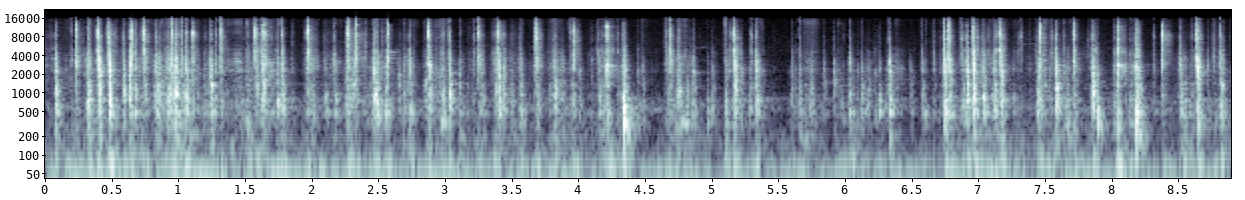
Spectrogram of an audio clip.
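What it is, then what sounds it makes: Plastic mechanical keyboard. Long nails type on a plastic mechanical keyboard with round keycaps, producing a rapid run of sharp, bright clicks. The clicks are dry and quick, with almost no low end and a brief lull around the middle before the typing picks up again.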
